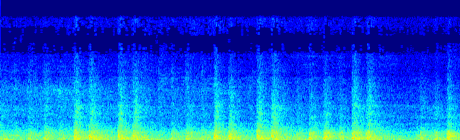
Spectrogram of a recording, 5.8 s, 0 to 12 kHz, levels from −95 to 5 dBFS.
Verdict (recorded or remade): recorded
